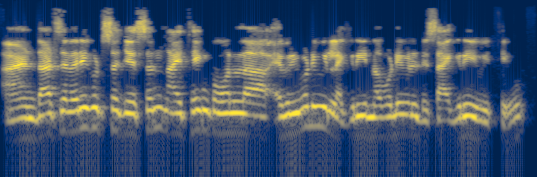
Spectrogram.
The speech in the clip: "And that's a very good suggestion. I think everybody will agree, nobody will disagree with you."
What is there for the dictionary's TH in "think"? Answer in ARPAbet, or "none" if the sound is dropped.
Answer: T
